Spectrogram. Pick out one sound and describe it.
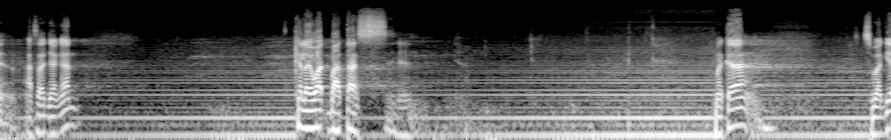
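A man speaks in a steady, measured voice through a microphone, in an echoing room.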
